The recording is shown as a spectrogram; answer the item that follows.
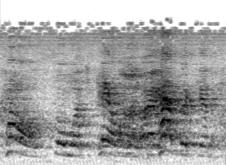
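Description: Speech only: a man talking loudly, his pitch rising and falling steeply from phrase to phrase.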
